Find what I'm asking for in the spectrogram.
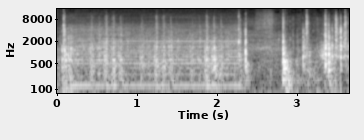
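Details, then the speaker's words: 2007 Ford Ranger Thunder front power window: steady motor hum with loose, irregular clicks and rattles, then the glass clunks to a stop; worn window regulator, glass won't stay up. "Anyway, after all that, the first thing that's become apparent is the front windows, the mechanisms are knackered."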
